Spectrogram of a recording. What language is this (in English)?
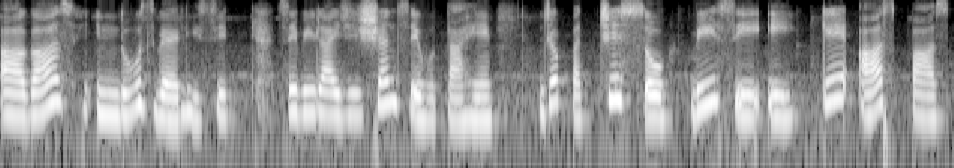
Urdu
